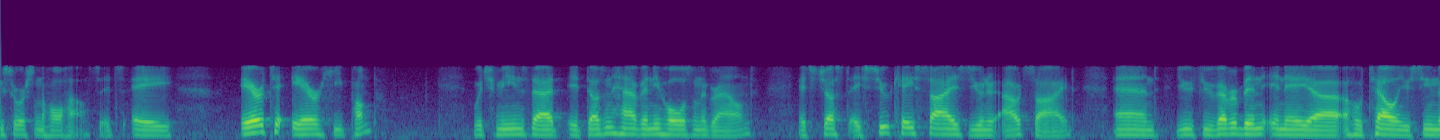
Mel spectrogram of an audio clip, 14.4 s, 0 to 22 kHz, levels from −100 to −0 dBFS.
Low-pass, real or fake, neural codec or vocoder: 3.6 kHz; fake; codec, 16 kHz in and 24 kHz out, 1 kbps, XY-Tokenizer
